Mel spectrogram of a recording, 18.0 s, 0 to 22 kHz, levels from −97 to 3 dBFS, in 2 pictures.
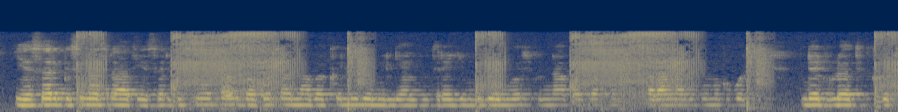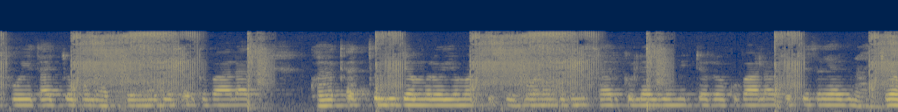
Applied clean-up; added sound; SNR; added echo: none; Fart; 3 dB; reverberation time 0.5 s.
